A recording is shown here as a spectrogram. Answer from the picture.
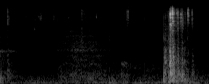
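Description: Quiet handling, then a brief rattle of small hard plastic clicks about three-quarters of the way through, as a small plastic toy figure is handled.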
